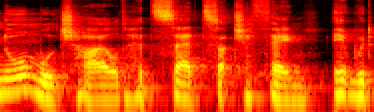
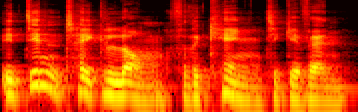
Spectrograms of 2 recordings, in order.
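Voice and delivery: ordinary delivery

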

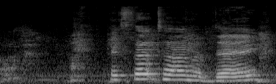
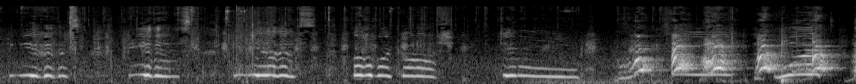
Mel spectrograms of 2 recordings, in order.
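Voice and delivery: much higher, louder squealing praise; 14 semitones higher, 4 dB louder, much slower than usual. Real, not acted. Owner squeals with joy as her dog barks, much higher. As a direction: cheer the dog on in a high squeal. Owner cheering dog's barking.

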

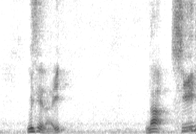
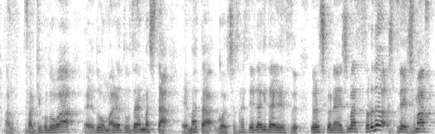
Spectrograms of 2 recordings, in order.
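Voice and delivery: low, rushed formal message; stiff polite voicemail; 8 semitones lower, faster than usual. Retold or imitated. Junior comedian leaving a hurried formal voicemail. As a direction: rattle off a dutiful polite thank-you.

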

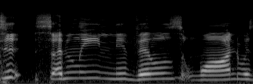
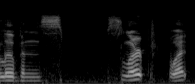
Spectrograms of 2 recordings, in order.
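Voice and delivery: ordinary talk, nothing marked

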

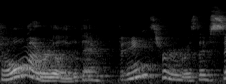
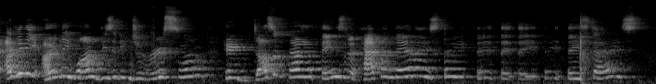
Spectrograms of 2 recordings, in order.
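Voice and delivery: higher, disbelieving grieving disciple; incredulous disciple; 8 semitones higher than usual. Acted. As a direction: ask the stranger, amazed he hasn't heard. Disciples answer the stranger.

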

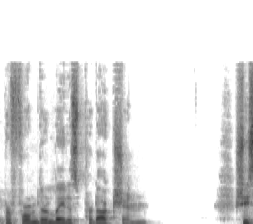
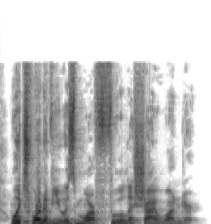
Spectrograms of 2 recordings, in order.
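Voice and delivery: loud, raised-pitch scorn; scornful cry; 2 semitones higher, 8 dB louder than usual. A narrator's reading. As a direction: challenge them loudly, voice lifted. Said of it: "cried grandmother".

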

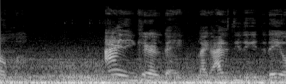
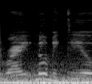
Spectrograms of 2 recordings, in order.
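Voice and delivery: normal talking voice

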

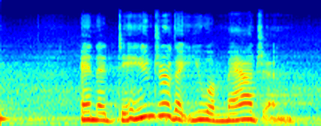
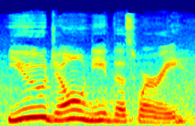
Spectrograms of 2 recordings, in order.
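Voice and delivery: louder, firm statement; a loud, firm answer to the child; emphatic declaration; 3 semitones lower, 9 dB louder than usual. Acted. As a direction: tell them firmly and loudly.

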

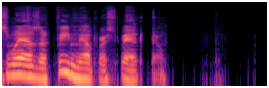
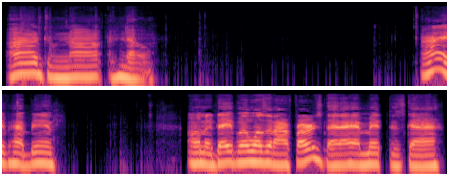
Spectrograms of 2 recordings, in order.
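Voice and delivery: eating between words; talking while chewing. Real, not acted. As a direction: mouth partly full. Seen 4: Forkfuls taken and lips moving around food between spoken phrases.

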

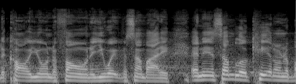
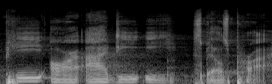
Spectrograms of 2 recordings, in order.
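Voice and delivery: quiet and slow, letter by letter; slow spelled-out word; 10 semitones lower, 7 dB quieter, much slower than usual. Real, not acted. Preacher spelling pride for the church, slow and quiet. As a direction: spell it out, let each letter land.

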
